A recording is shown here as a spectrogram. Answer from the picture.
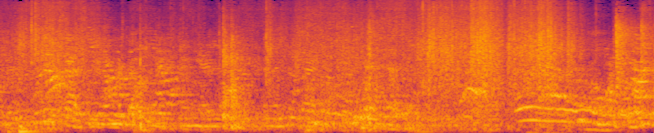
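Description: Several people talking at once in a room, with wrapping paper rustling and tearing off a large cardboard box.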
